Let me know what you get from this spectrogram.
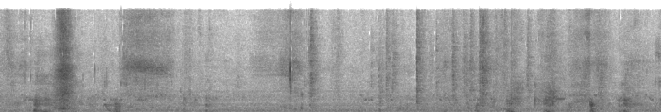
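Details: Lucy and Crystal, a Pug and a Bernese Mountain Dog, in a playful wrestling match indoors; short whimpers and yips, wheezing snorts and scuffling in uneven bursts, with a person's voice faintly present.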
